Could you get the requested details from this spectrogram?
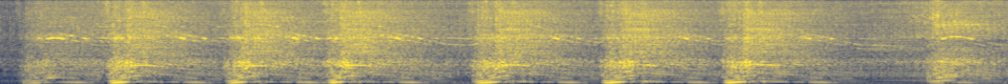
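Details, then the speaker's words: Perodua Kenari whose exhaust front pipe came off, after re-tightening the joint ring: engine blips about once a second with a puffing chuff on each rev. Leak much reduced but still present; owner suspects a missing gasket or a wrong-size aftermarket exhaust. "It's nowhere near as bad as it was. It was chucking really bad. Yeah, there is still a bit but um there is still a lot in there."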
